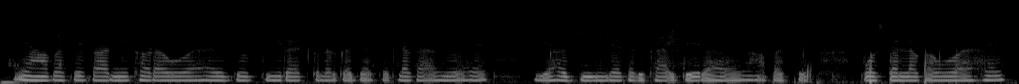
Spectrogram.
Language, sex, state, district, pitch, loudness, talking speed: Hindi, female, Bihar, Bhagalpur, 185 Hz, -40 LUFS, 175 wpm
